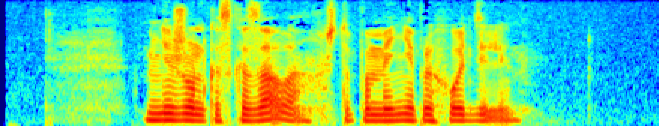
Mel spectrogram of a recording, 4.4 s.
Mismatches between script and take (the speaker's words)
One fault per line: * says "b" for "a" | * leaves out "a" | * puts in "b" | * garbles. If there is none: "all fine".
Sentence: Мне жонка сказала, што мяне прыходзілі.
* puts in "па"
